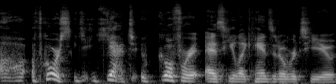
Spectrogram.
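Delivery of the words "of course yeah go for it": terrified character voice, much higher, slower. Game narrator voicing a man handing the tablet over to the players, terrified. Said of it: "he's already peed himself".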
